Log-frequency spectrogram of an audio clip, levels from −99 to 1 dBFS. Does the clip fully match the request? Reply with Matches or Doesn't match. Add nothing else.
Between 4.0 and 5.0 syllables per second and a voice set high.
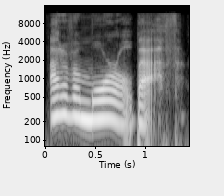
Matches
